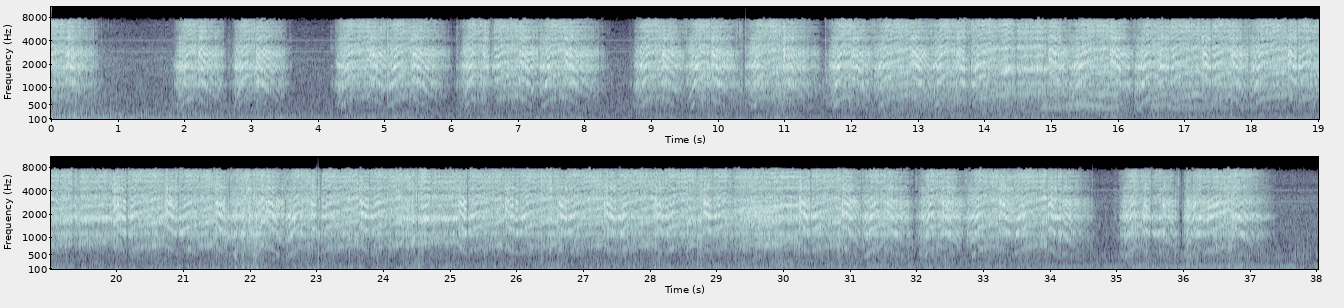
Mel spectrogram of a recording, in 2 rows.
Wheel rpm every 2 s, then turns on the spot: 30, 30, 80, 90, 70, 60, 130, 140, 140, 200, 160, 160, 200, 180, 200, 120, 130, 80, 40.
none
